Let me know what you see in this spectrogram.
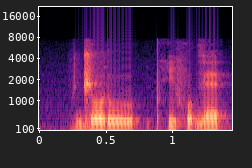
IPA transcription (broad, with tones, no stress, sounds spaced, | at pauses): d͡ʒ oː˦ ɾ uː˦˨ | pʰ i˦ f o˨ ɡ ɛ˦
